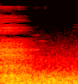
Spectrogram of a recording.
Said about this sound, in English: That's a yawn.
